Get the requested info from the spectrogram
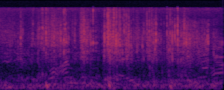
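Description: Faint, distant voices of a coach and players talking on an open pitch. From about half a second in, a hissing rustle of noise on the microphone lasts about a second.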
